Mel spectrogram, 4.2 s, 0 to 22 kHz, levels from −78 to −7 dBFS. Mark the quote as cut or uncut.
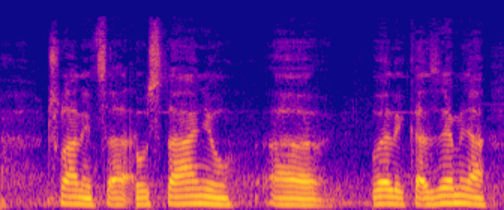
cut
